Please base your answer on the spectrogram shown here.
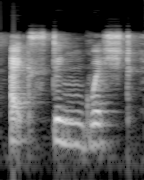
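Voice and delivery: slow, careful "Extinguished"; slow model word. Shown as a demonstration. Teacher models "Extinguished" for the class to repeat, slow. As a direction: say "Extinguished" slowly for children to copy. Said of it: "Can you say that new word?".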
